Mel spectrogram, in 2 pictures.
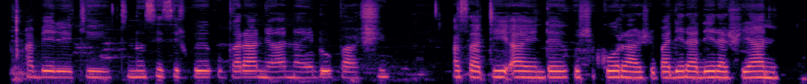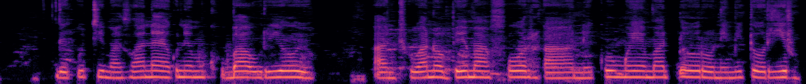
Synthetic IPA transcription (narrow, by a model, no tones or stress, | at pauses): aɓe̞ɾe̞kitino̞sisirwe̞kuɡʱaɾaneɦan̤aeɗopaʃi | asatiʔae̞ndekuʐiko̞ɾaʐe̞paɗe̞ɾaɗe̞ɾaʐijani | ŋɡe̞kutimazwanajekune̞mukʰuɓauɾijo̞jo̞ | ʋantʰuano̞b͡ve̞mafo̞rɣane̞kumwe̞maɗo̞ɾo̞ne̞mito̞ɾiːro̞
